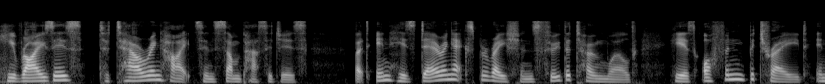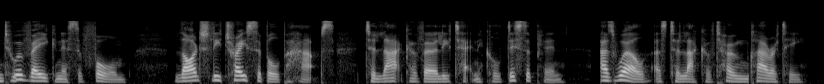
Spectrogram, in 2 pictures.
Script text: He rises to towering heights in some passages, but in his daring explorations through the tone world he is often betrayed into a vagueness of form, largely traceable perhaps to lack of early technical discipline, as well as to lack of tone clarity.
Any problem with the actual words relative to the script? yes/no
no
